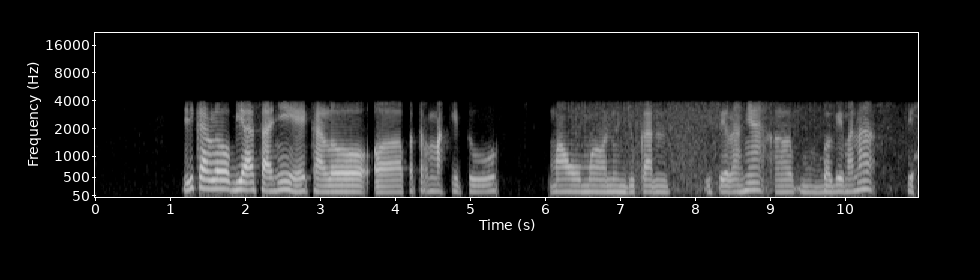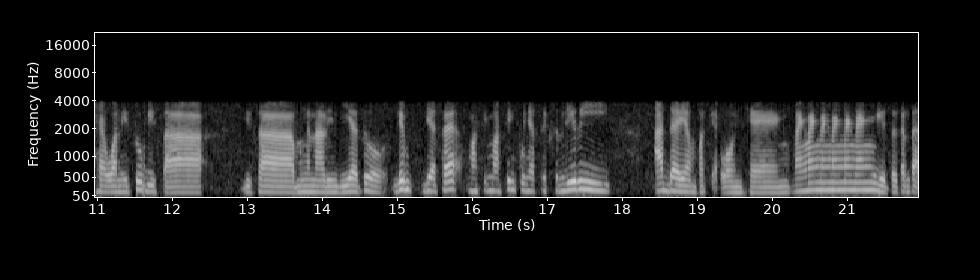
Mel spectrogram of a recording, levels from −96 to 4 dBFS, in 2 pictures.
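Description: Throughout, the speech is band-limited and slightly rough, with a faintly synthetic edge. Nothing is heard above 4 kHz. This is the iLBC codec at work. It is a narrowband VoIP coder that rebuilds each 30 ms frame independently from a compact description of the excitation, and the damage is plainly audible here. The character fits iLBC's 13.33 kbps mode.

From about 6.3 s the background gets noticeably louder. The room noise jumps by about 22 dB at roughly 6.5 s and then sits about 23 dB below the speech. At first much of that new noise comes through, and then it gradually sinks until about 10.49 s. This is the noise suppressor catching up. Its noise estimate lagged the sudden rise and took about 4.19 s to settle, eventually pulling the noise down by about 11 dB.

Between 10.63 and 10.99 s, brief stretches of speech, totalling around a tenth of a second or more, sound swallowed and faint, dipping by up to about 11 dB. 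This is speech cut by the noise suppressor, which briefly mistook quiet speech energy for background and attenuated it along with the noise.

At 11.61 s there is a short held, slightly buzzy sound lasting 30 ms, and the voice returns to normal immediately afterwards. These are lost iLBC frames. The decoder filled a gap that fits a single lost 30 ms frame by repeating the last pitch cycle mixed with noise. Because each iLBC frame stands alone, recovery is almost instant.

The suppressor clips speech again in a cluster from 15.82 to 16.2 s, 16.38 to 16.66 s and 16.92 to 17.14 s. Each time, quiet parts fade, by up to about 16 dB in the first and about 17 dB in the other two. These deeper cuts make the affected syllables sound swallowed.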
